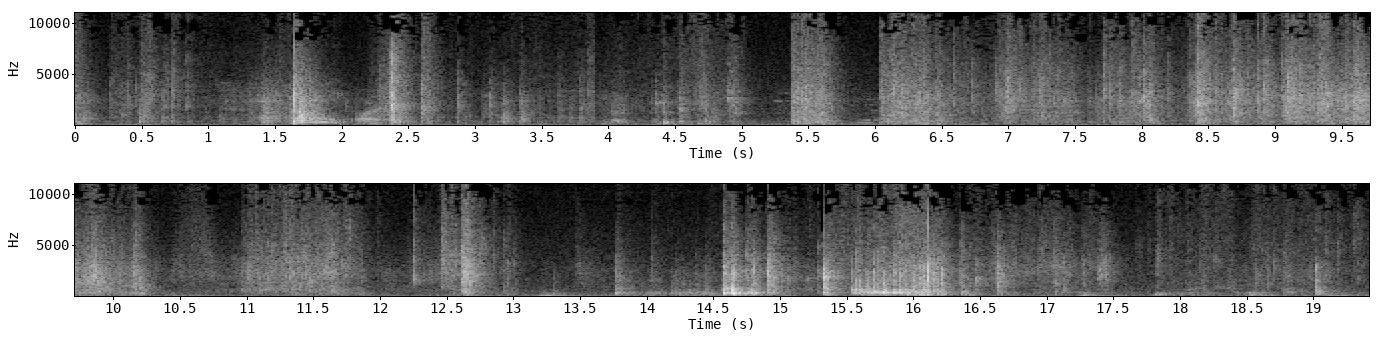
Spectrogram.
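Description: Plastic treat bags and candy packaging crinkling and rustling as they are handled, in irregular bursts, loudest near the end.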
